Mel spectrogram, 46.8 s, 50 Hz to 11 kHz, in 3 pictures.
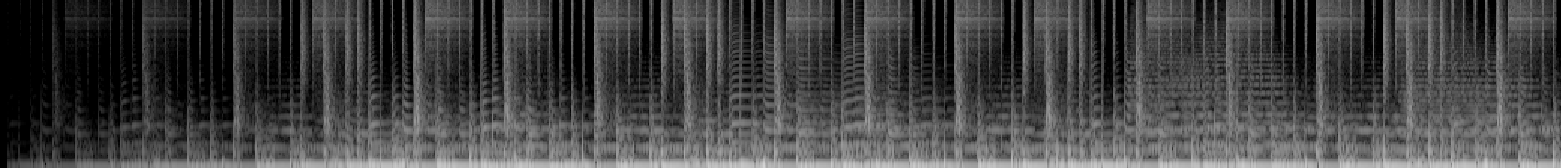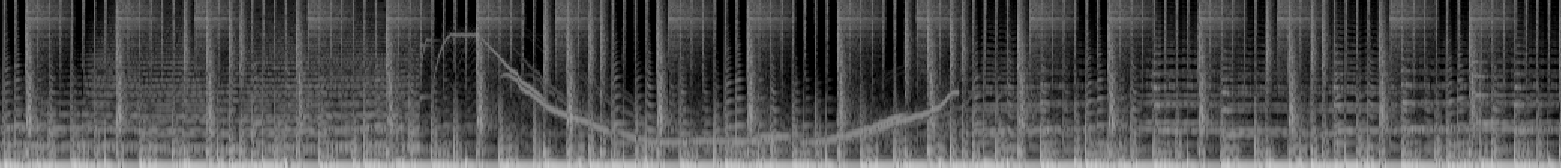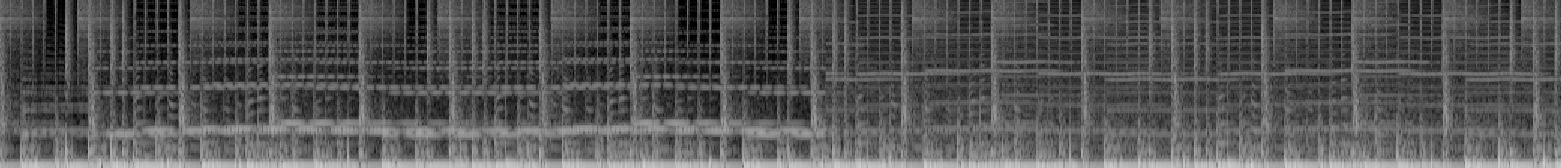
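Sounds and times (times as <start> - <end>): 
TR-808 drum machine kit pads: 0.4 - 46.8.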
